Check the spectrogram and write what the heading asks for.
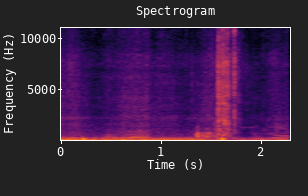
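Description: Clothing and bags rustling as a jacket comes off and luggage is shifted in a train carriage, over a low steady rumble. A short, sharp knock of handling noise comes about one and a half seconds in as the camera is jostled.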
